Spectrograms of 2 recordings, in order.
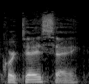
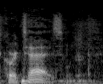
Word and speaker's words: Cortese: he was pronounced so instead of Cortese which is more the Italian's pronunciation he says Cortez which um kind of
